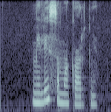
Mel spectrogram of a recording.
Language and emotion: Russian, neutral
